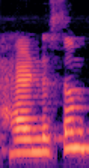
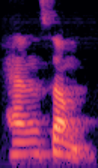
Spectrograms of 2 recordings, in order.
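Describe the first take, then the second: First: The d sound is pronounced. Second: The d sound is left out. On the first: The speaker calls it wrong. "ये गलत माना जाएगा" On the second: The speaker calls it right. "इसे हम लोग हैंडसम पढ़ेंगे"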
